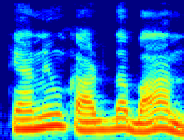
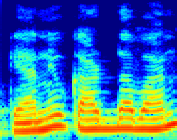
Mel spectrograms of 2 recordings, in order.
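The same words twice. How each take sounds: First: Each word slow and separate, pitch up; slow model reading. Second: Said in the usual way. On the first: Shown as a demonstration. Teacher models the book line for pupils, slow and clear. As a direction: spell the question out slowly for the class. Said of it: "এখানে বলছে". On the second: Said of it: "তুমি কি কাটতে পারো?".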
